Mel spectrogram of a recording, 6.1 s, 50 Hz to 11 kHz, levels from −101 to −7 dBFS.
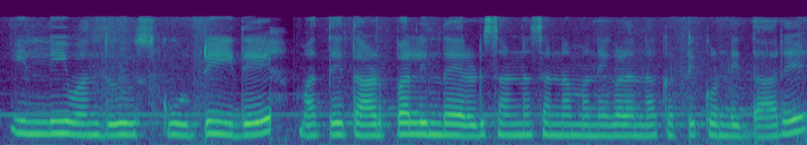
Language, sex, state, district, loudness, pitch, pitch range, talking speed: Kannada, female, Karnataka, Dharwad, -39 LUFS, 215 Hz, 210-225 Hz, 120 wpm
